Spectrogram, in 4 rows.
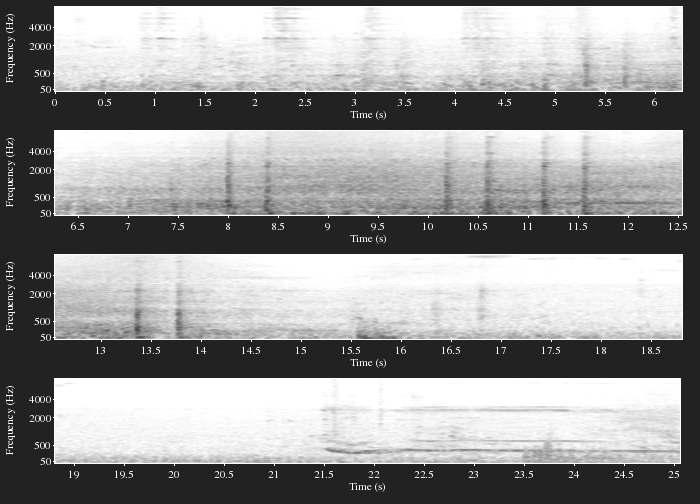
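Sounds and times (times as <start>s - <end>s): train wheels clacking over joints: 10.1s - 11.8s.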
